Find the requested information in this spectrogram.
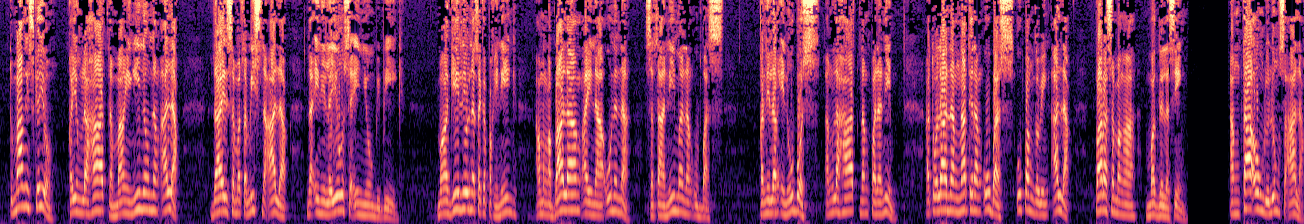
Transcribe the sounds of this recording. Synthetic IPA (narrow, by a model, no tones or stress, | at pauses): t̪ʊmaːŋɪskɐjo̞ | kɐjoŋlɐɦat̪̚nɐŋmaŋɪŋiːno̞mnɐŋʔaːlɐ̰k̚ | d̪aːhɪlsɐmɐt̪ɐmisnɐ̰ʔaːlɐk̚ | nɐʔɪnɪlɐjosɐʔɪɲːo̞ŋbɪbḭɡ | mɐŋaɡiːlɪwnɐt̪ɐɡɐpɐkɪniɡ | ʔɐŋmɐŋabaːlɐŋɐjnaʔuːnɐnɐ̰ | sɐt̪aːniːmɐnɐŋʔuːbɐ̰s | kɐnɪlaŋɪnuːbosʔɐŋlɐɦat̪̚nɐŋpɐnɐnim | ʔɐt̪wɐlaːnɐŋnɐt̪ɪɾaŋʔuːbɐsʔuːpɐŋɡɐwɪŋʔaːlɐ̰k̚ | paːɾɐsɐmɐŋa | mɐɡ̚lɐlɐsɪŋ | ʔɐŋt̪aːʔo̞ŋlʊloŋsɐ̰ʔaːlɐ̰k̚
